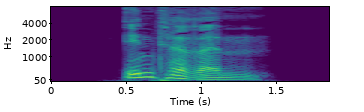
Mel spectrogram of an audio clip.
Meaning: interim
- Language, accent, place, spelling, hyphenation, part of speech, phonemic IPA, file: German, Germany, Berlin, Interim, In‧te‧rim, noun, /ˈɪntəʁɪm/, De-Interim.ogg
